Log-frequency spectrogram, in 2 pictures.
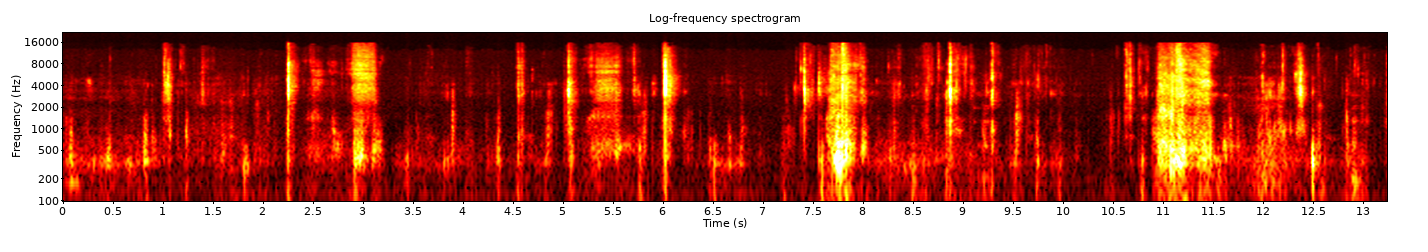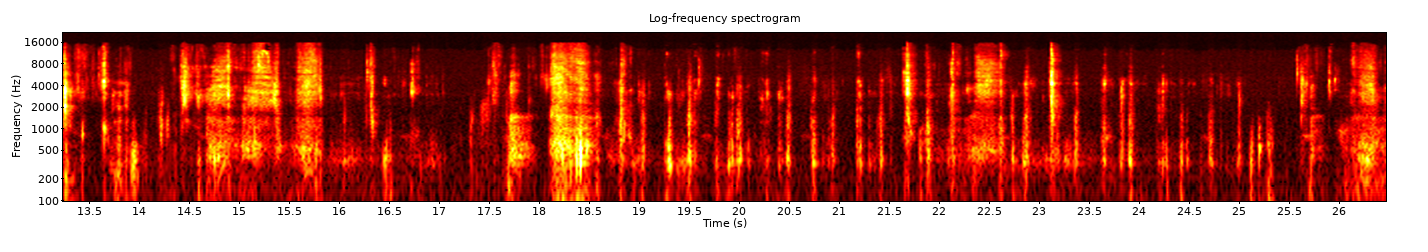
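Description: A person eating a rice-and-curry meal: steady chewing with many small mouth clicks, and louder crunching bites about 8, 11 and 18 seconds in.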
